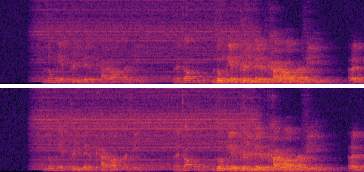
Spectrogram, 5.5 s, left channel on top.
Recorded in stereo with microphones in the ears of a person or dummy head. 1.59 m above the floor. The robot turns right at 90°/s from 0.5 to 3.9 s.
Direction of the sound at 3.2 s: 130° left.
